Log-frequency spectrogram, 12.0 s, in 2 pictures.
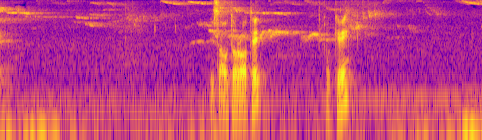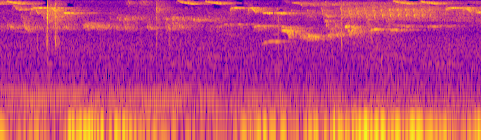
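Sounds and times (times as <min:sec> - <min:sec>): small birds chirping: 0:00.0 - 0:12.0
steady low hum: 0:00.0 - 0:12.0
light clicks: 0:05.8 - 0:07.0, 0:07.9 - 0:08.3.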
